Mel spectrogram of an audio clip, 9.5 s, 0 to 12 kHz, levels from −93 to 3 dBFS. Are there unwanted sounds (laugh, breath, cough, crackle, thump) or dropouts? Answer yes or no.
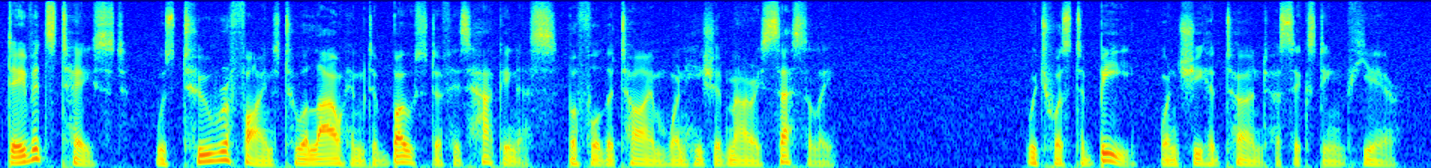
no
